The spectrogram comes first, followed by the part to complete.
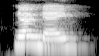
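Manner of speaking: big hearty voice. A pig replies to a spider's question, in a big hearty voice. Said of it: "he said in a big hearty voice".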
